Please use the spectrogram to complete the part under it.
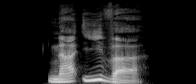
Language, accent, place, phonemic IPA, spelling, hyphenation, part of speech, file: German, Germany, Berlin, /naˈiːvɐ/, naiver, na‧i‧ver, adjective, De-naiver.ogg
- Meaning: inflection of naiv: 1. strong/mixed nominative masculine singular 2. strong genitive/dative feminine singular 3. strong genitive plural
